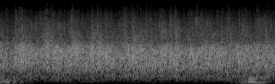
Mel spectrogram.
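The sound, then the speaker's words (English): Audience applause welcoming speakers to the stage at a church gathering: loud, dense, continuous clapping that holds at an even level from start to finish. “Put your hands together. Welcome these guys.”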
